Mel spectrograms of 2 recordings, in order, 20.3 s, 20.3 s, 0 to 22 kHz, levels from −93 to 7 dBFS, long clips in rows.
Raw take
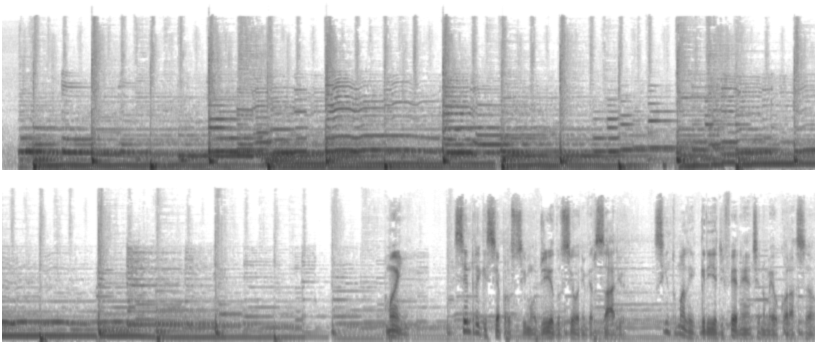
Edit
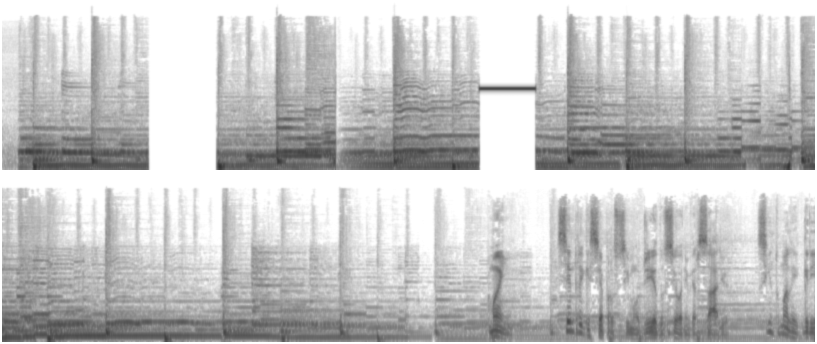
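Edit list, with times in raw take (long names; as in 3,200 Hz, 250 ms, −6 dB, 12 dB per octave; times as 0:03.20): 0:01.84: splice in silence 0.85 s
0:03.33–0:04.09: fade in
0:05.12: insert tone 3,080 Hz −14.5 dBFS 0.71 s
0:07.69–0:08.32: reverse
0:13.16–0:13.43: remove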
